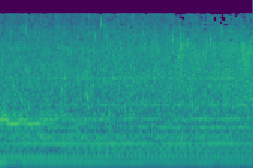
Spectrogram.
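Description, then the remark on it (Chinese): Rain falls over a small river in a steady, continuous soft hiss and patter, with a constant low tonal hum underneath and no voices. “下雨了，鱼儿们更加活跃。”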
